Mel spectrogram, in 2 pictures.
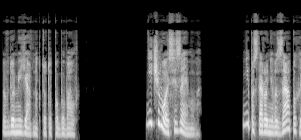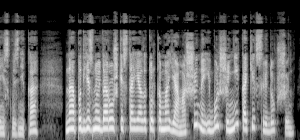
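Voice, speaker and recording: A woman narrating a first-person story as an audiobook reader, with an expressive delivery that moves between hushed and lifted tones. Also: mid-range voice, normal speed, no room sound, clean studio sound.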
